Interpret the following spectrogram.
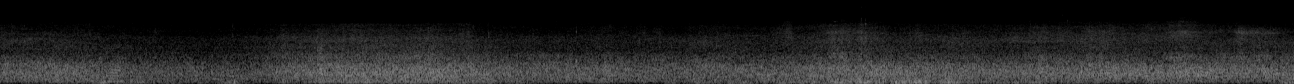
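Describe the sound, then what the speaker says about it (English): Steady wash of sea waves breaking on a shore, with a broad hiss and some wind buffeting the microphone. "listen to the ocean or the sea."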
